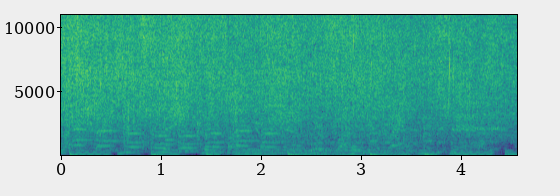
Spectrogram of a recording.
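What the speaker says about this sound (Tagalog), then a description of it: "Sangkotsahin po natin maigi yung ating pork." Pork pieces sauté in a hot pan with a loud, continuous sizzle and frying crackle. Occasional scraping from stirring sounds over it, close by and with no voices.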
